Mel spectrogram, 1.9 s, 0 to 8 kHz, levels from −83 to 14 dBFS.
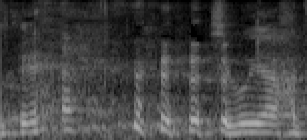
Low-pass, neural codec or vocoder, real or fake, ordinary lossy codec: none; none; real; none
